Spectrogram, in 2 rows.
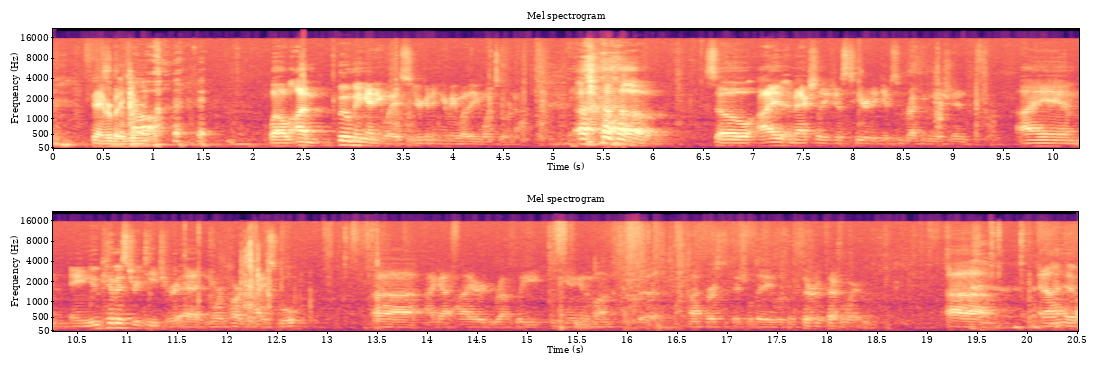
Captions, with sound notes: (paper rustling) (everybody laughing) - Can everybody hear me? - Oh. (laughs) - Well, I'm booming anyways, so you're gonna hear me whether you want to or not. (laughs) So, I am actually just here to give some recognition. I am a new Chemistry teacher at North Hardin High School. I got hired roughly the beginning of the month. My first official day was the 3rd of February,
